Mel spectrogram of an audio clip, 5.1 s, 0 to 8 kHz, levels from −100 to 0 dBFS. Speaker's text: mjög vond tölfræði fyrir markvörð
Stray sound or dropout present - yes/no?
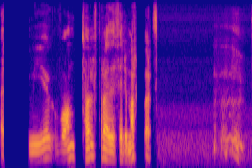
yes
